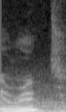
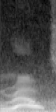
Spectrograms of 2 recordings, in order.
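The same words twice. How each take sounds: First: The word is said with a British pronunciation. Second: The word is said with an American pronunciation. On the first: "In English, in the U K, we say route" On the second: "If you're in uh, America, you're going to be saying route"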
